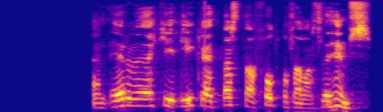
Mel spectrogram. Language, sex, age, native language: Icelandic, male, 30-39, Icelandic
